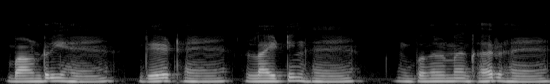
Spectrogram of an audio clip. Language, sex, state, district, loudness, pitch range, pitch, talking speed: Chhattisgarhi, male, Chhattisgarh, Balrampur, -26 LUFS, 135-150 Hz, 140 Hz, 110 wpm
